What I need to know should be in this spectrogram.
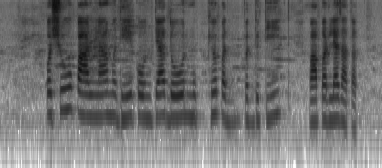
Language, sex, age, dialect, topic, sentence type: Marathi, male, 18-24, Standard Marathi, agriculture, question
